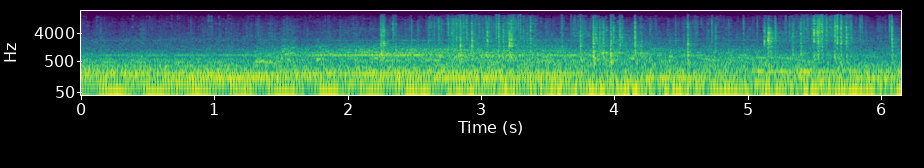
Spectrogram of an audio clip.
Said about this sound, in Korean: 쫑! 얼음이 갈라지는 소리에 남자의 양쪽 귀가 바짝 섰다.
